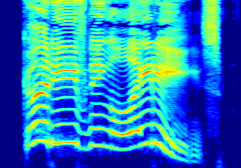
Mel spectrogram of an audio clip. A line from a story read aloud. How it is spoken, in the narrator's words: I shouted from about a block away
